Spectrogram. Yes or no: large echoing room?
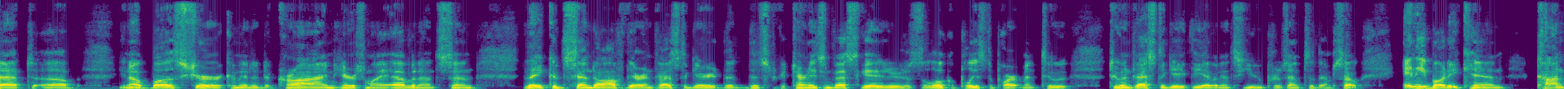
no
